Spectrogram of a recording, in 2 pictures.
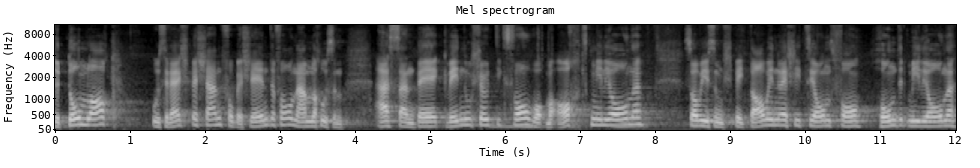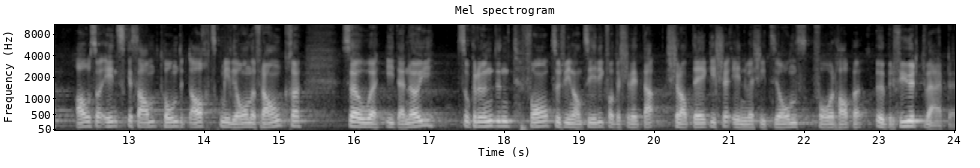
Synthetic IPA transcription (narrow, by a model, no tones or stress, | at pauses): d̥ətʊmlɑːɡ | usɾɛʃt̚b̥ɛʃtæntfɔbeʃteːənd̪əfɔ̃ːnæmləχusəm | ʔɛsɛnbeːkʋɪnusʃɵtɪksfɔ̃ːʋɔtməʔɑχt͡skmiljoːnə | soʋiusəmʃpit̪ɑːlɪnʋɛʃtit͡sjoːnsfɔ̃ːhʊnd̪ətmiljoːnəʔɑlsoɪnskesɑmthʊnd̪əɾtɑχt͡skmiljoːnəfɾɑŋkχə | sœləid̥ɛnœʏ | t͡suɡɾʏnd̪əntfɔ̃ːt͡sʊɾfinɑnt͡siəɾiɡfɔd̪əʃtɾɑt̪eːɡɪʃəʔɪnʋɛstit͡sjoːnsfoːɾɦɑːb̥ə | ʏbəɾfyːɾtʋæ̰ːɾd̥ə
